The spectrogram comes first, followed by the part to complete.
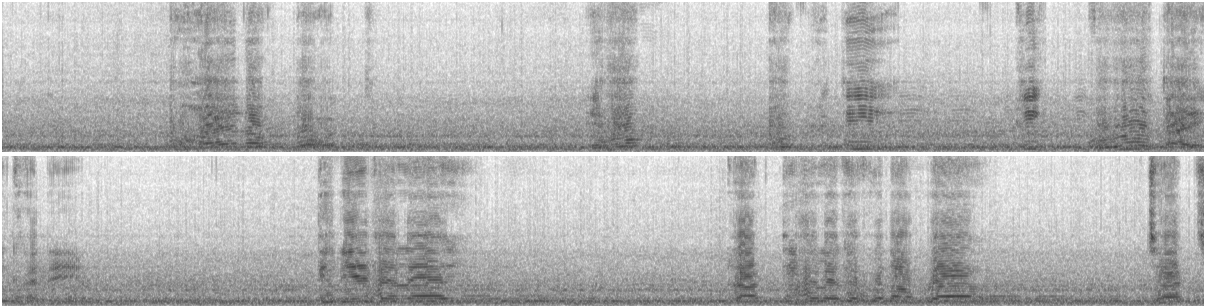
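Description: Engine and road noise inside a moving vehicle's cabin, a steady low drone, with voices talking now and then over it.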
